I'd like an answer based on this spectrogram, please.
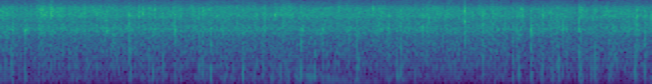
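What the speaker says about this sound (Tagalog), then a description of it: "Na basang-basa ng ulan" Steady, close rain pattering densely on surfaces continues throughout this short stretch, with a faint tonal sound briefly in the middle.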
